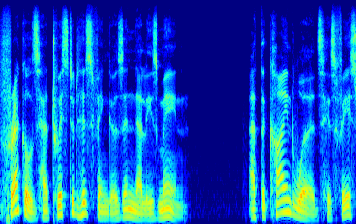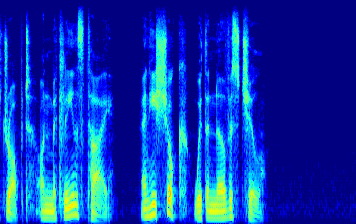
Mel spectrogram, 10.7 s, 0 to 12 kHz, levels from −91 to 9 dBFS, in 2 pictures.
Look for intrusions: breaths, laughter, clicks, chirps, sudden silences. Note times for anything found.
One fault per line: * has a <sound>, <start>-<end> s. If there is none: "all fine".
all fine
